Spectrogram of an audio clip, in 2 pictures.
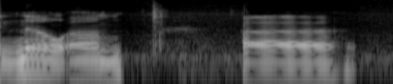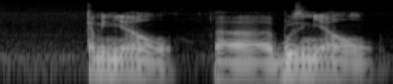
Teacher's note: it would sound like you're saying noun, but like through your nose completely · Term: very nasal sound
